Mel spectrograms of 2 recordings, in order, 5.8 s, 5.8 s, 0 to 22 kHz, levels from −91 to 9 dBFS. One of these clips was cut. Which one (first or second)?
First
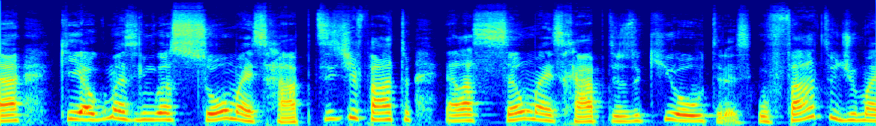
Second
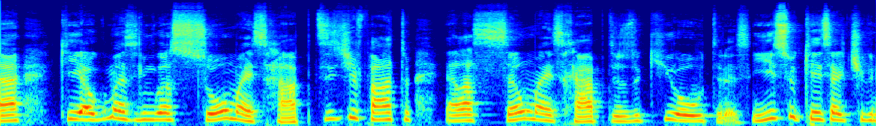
first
